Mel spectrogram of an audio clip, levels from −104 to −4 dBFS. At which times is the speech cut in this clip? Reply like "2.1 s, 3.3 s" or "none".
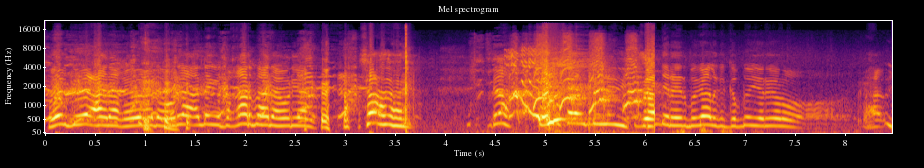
6.1 s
